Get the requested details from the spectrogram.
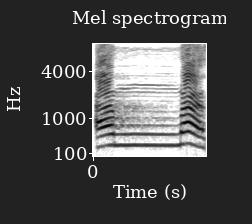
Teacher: itu bunyi mim yang bersabdu kedengarannya ada bunyi sengau Tak bunyi sengau tu di mana mestiah dalam rongga hidung kita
